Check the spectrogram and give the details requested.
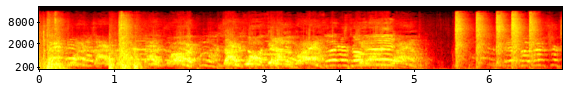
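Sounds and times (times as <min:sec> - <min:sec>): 
door crashing in during SWAT drill: 0:00.0 - 0:01.7
people shouting during SWAT drill: 0:00.0 - 0:06.8.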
